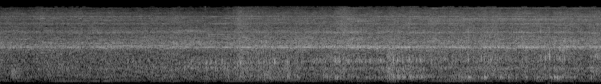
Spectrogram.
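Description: White electric hot-water pot dispensing a stream of hot water into a mug of instant coffee: a steady motor-like whir with a thin high whine, along with the pour.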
